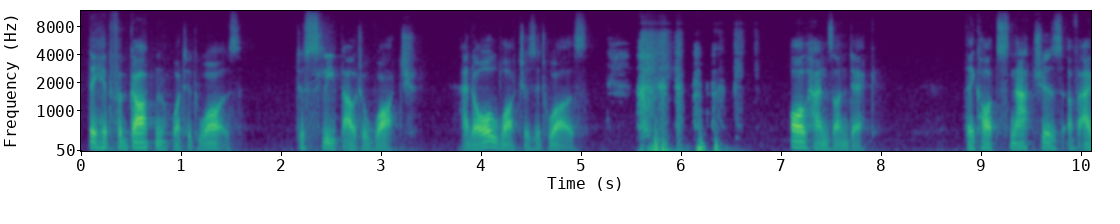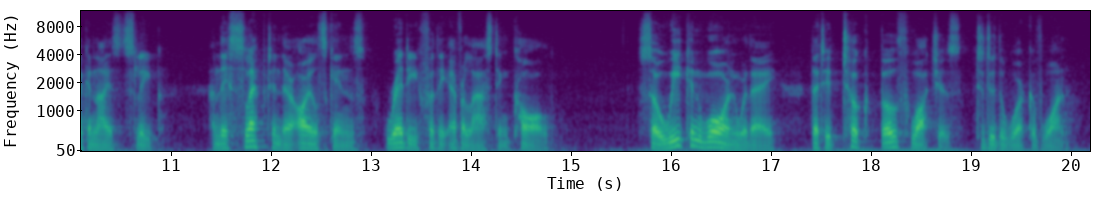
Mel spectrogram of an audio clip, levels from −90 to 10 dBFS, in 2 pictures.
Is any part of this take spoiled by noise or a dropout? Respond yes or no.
yes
